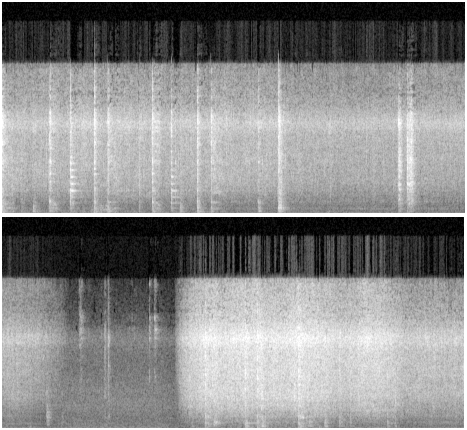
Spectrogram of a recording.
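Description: Onions sautéing in a pan for vatha kuzhambu, a series of sharp spoon scrapes and taps over a low sizzle, a quiet pause, then a louder, denser frying hiss near the end.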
